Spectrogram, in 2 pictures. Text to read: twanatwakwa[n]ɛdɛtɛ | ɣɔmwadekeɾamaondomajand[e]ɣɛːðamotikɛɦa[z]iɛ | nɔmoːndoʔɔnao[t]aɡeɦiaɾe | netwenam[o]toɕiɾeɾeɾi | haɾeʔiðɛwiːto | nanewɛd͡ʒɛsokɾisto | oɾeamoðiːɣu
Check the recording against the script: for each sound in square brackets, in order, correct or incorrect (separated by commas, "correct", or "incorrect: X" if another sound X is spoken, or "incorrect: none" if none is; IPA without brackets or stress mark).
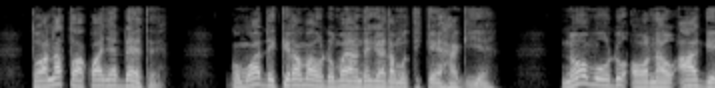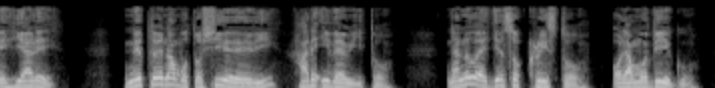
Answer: incorrect: ɲ, correct, incorrect: ɣ, incorrect: ʔ, correct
